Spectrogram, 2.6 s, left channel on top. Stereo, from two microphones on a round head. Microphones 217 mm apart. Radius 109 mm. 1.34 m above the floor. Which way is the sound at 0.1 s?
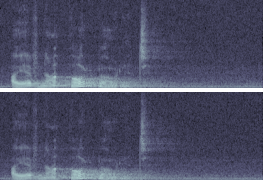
10° left (ahead or behind).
